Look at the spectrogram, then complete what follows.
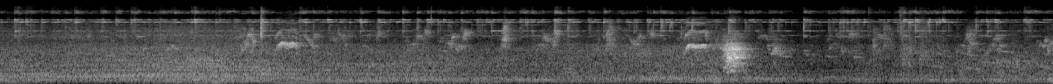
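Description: Short high-pitched calls from small pets, brief chirps scattered throughout and one louder call about seven seconds in, over steady background noise.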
